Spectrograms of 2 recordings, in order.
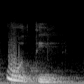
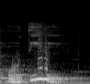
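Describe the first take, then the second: First: "útil" stressed on the Ú; "útil" said correctly as Ú-til, strong opening vowel; stress on first syllable. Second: "útil" misstressed as u-TIL; "útil" said as u-TÍÍL, with the second syllable strong; stress on last syllable. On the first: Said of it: "Esas palabras sí llevan acento". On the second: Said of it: "no le pongo el acento aquí". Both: Shown as a demonstration.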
